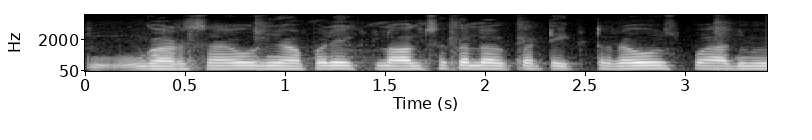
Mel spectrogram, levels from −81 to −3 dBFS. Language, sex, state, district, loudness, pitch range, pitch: Hindi, male, Uttar Pradesh, Shamli, -16 LUFS, 145-155 Hz, 150 Hz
